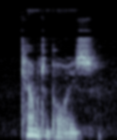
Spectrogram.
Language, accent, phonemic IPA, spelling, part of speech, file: English, Southern England, /ˈkaʊntə(ɹ)ˌpɔɪz/, counterpoise, noun / verb, LL-Q1860 (eng)-counterpoise.wav
- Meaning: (noun) A weight sufficient to balance another, for example in the opposite end of scales; an equal weight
